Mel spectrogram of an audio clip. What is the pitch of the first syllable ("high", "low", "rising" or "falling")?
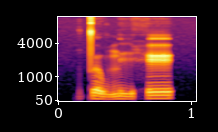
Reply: low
